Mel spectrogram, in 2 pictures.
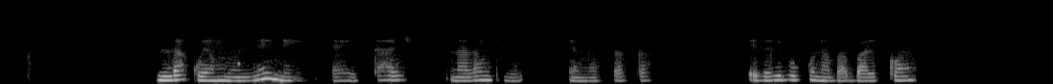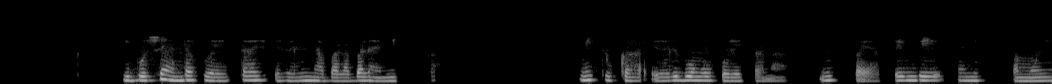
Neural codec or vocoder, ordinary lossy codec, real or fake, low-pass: none; Opus, 64 kbps; real; 3.6 kHz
